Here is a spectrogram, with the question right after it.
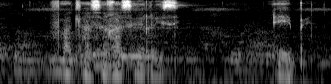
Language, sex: Tswana, male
